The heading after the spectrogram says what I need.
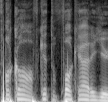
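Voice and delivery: high, strained yell; retold scream. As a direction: scream him off. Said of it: "I'm, like, screaming at this dude".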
